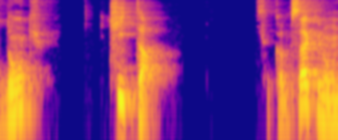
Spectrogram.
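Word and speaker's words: 北: Donc je l'écris bien en hiragana et ça se prononce donc kita.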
